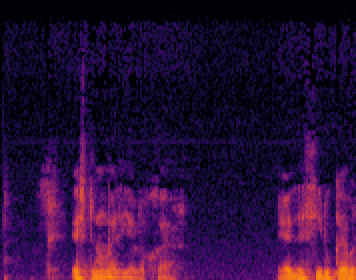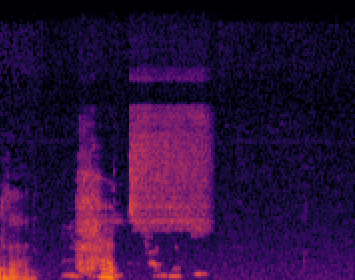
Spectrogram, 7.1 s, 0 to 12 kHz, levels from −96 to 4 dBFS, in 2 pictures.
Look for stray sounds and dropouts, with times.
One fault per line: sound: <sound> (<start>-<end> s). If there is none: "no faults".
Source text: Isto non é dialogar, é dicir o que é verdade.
sound: sneeze (4.2-5.7 s)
